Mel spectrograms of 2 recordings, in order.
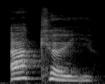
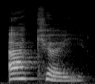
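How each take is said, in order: The two takes are said the same way.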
